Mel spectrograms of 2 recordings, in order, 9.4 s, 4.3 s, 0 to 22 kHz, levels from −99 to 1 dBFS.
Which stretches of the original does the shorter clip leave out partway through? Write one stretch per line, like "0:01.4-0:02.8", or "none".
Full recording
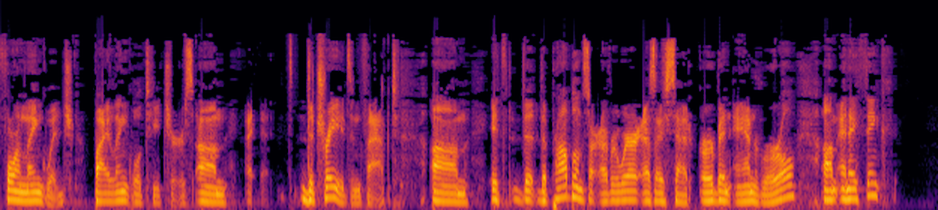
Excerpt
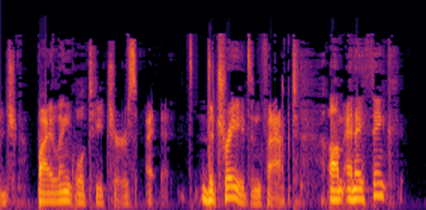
0:01.9-0:02.4
0:04.2-0:08.2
